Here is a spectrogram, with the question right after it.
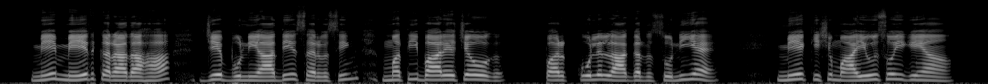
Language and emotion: Dogri, sad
